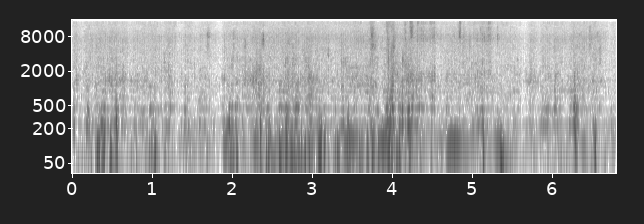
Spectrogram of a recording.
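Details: At the entrance of a Buckfast bee hive in Brittany, a deep dense hum of many flying bees, louder and lower than before, with passing close buzzes rising and fading.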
